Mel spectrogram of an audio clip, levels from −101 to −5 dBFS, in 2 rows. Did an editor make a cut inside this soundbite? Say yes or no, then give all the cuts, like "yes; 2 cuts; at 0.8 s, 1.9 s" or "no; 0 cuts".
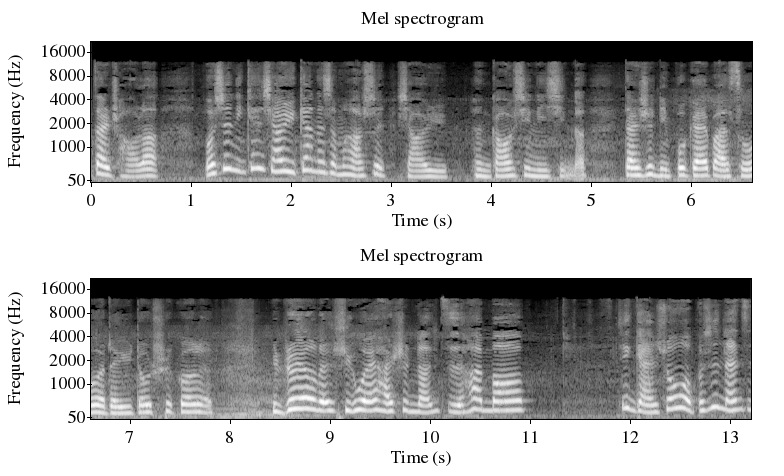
yes; 1 cut; at 3.0 s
